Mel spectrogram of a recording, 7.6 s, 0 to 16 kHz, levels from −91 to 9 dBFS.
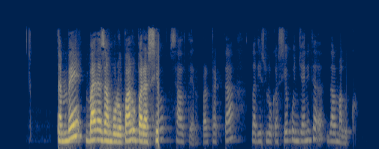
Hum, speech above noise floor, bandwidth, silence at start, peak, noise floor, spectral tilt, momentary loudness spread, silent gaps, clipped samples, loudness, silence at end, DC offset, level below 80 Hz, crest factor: none; 61 dB; 8 kHz; 1.15 s; -2 dBFS; -79 dBFS; -6 dB/octave; 25 LU; none; under 0.1%; -15 LUFS; 0.75 s; under 0.1%; -62 dBFS; 18 dB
